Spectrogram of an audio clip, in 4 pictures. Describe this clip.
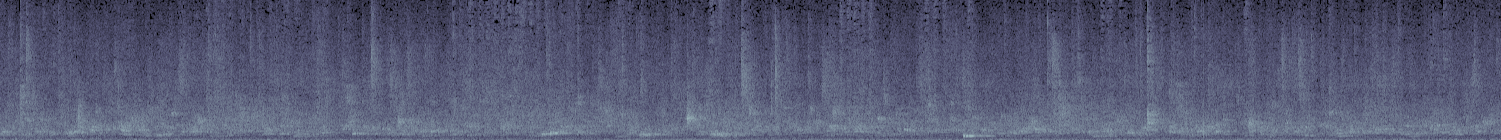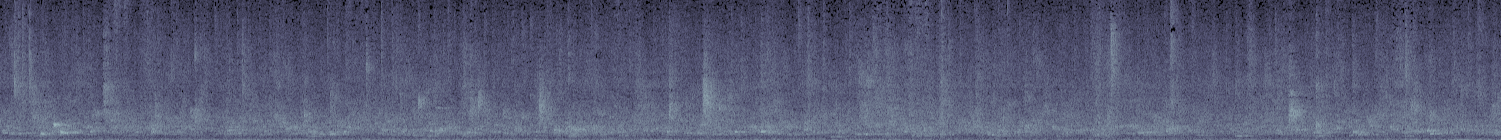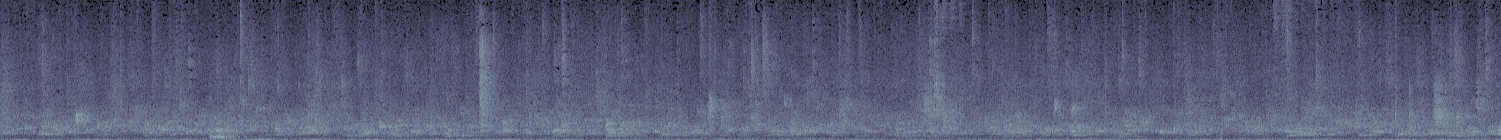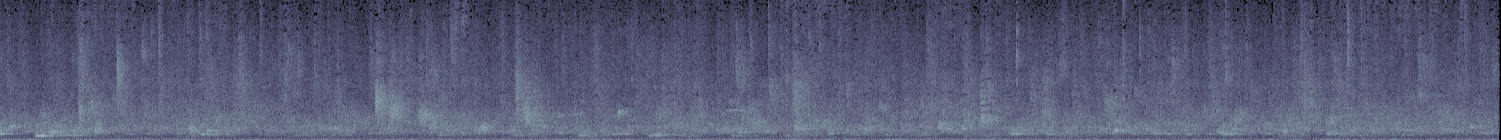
Cave water drops
In a medium size cave, water flowing at distance and water drops.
